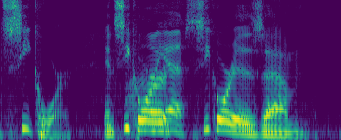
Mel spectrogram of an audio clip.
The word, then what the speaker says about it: Secor: And there's a different part of Ronoke that its own township and it's called Secore.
